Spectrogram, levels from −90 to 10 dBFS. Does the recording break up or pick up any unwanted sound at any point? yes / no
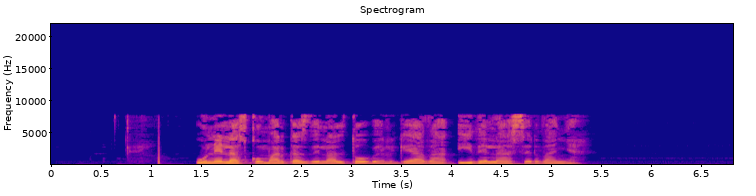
no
